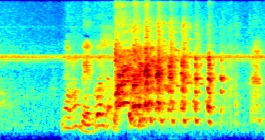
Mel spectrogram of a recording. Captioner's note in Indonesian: ketawa Monyet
